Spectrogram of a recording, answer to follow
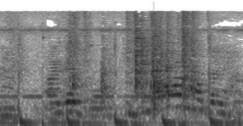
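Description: Stainless steel plates and cutlery clinking and clattering as they are handled during dish washing, busiest in the second half. Background music with a steady beat plays throughout.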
